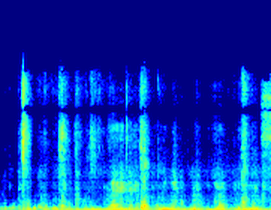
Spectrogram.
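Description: A cardboard parcel box being handled and pulled open by hand, with scattered clicks and scrapes of cardboard and packing tape. A low, brief tone is also heard in the second half.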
